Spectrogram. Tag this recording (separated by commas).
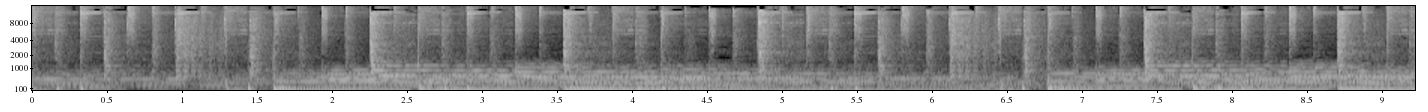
Music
